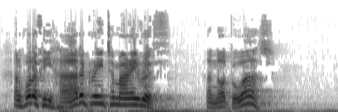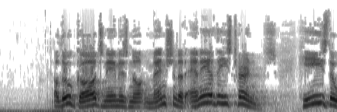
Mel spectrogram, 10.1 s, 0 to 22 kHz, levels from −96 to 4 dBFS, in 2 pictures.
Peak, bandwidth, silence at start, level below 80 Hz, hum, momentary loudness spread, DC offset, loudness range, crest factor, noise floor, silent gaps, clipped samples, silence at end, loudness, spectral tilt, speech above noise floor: -2 dBFS; 15 kHz; 0.2 s; -42 dBFS; none; 13 LU; under 0.1%; 8 LU; 14 dB; -43 dBFS; none; under 0.1%; 0 s; -15 LUFS; -5.5 dB/octave; 28 dB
